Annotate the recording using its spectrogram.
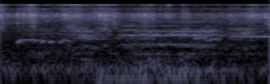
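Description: Chickens clucking faintly in the background, a short wavering call early on and a few soft calls after.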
